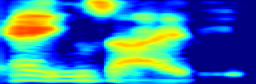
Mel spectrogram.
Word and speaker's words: Anziety: It's not anxiety, but it is. It's anxiety. There's just no X and there's a Z. Anyway, it's by Logic. Your face, Kyle. You're like... It's spelled A-N-Z-I-E-T-Y, anxiety, but there's no.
